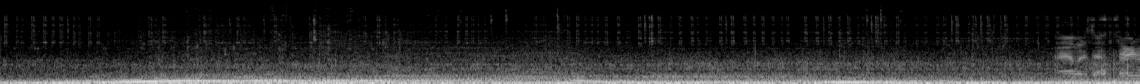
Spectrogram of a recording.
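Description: A Ford Crown Victoria with paddle shifters downshifts into first gear and accelerates, its loud engine drone rising and falling in pitch through the rev range, with cabin rumble and faint voices underneath.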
